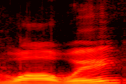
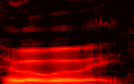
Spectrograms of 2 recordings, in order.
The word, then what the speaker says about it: Huawei: Huawei. See, the real injustice that it's not pronounced hui.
